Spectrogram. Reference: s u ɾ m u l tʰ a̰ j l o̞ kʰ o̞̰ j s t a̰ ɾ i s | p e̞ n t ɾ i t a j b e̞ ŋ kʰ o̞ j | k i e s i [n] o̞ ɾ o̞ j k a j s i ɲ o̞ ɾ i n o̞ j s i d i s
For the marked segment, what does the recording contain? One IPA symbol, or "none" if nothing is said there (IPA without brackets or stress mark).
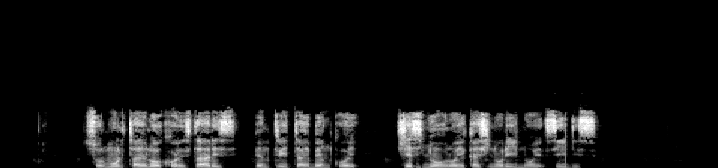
ɲ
